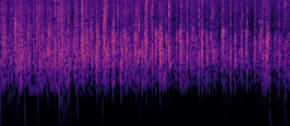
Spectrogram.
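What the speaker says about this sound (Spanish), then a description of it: "un fuerte aplauso para Julio" Crowd applause at an outdoor beatification Mass on a hillside, dense sustained clapping from many people for several seconds, fairly loud and unbroken.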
